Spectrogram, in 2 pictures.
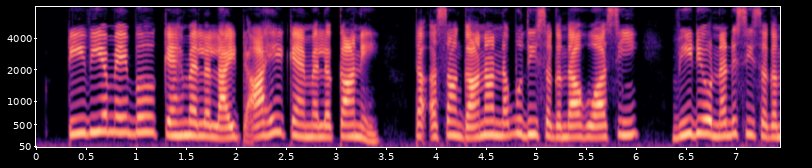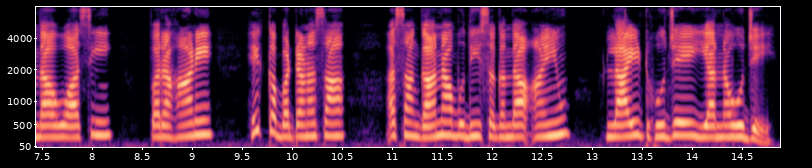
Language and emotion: Sindhi, neutral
